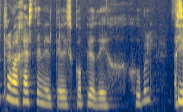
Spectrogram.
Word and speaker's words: Hubble: ¿Tú trabajaste en el telescopio de Hubble? ¿Así Sí, se pronuncia? sí, Hubble. Bueno, Hubble. le dicen Hubble en Sí. inglés.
